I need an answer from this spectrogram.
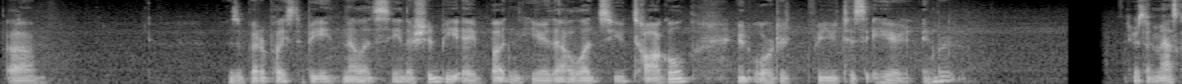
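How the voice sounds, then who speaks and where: A man with a bass voice and fairly bright tone sounds stuffed up from allergies as he explains a photo edit step by step. It's a casual screen-recorded tutorial where he thinks aloud and keeps things chatty, with slight background noise.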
